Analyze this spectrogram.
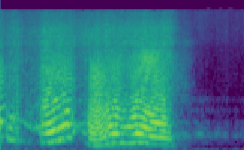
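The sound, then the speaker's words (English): A loud, voiced two-part sneeze, followed by a short reverb tail that rings out and fades, giving it an echoing, processed sound. “Just a bit of reverb on your sneeze.”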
